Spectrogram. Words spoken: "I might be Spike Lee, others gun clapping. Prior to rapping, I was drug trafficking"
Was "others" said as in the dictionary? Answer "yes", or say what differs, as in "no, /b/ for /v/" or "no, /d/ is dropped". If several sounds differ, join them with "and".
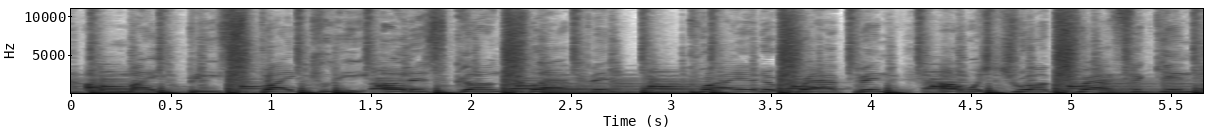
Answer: no, /s/ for /z/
